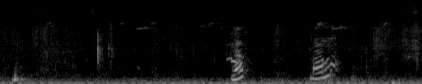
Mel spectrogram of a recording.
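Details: Puppies whimpering while being fed: two short, wavering whines that rise and fall, about a second apart, over a low steady hum, with people talking in Vietnamese nearby.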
